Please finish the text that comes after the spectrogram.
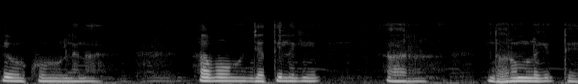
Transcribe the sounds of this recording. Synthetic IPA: ɛɔkʰɔlɛna | abɔd͡ʒət̪iləɡit̪̚ | aɾ | d̪ʱɔɾɔmləɡit̪̚ˀt̪ɛ

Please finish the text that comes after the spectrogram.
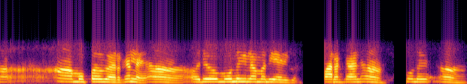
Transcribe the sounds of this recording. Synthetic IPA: aaːmupːɐʋerk̬ːɐlːeaːo̞ɾumuːnːɨkiloːmɐd̪ijaːjiɾikʲːum | pɐrɐkːaːnaː | muːnːɨaː

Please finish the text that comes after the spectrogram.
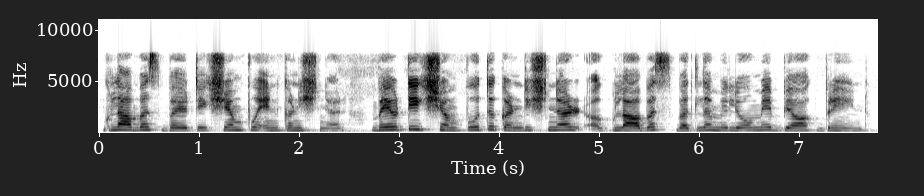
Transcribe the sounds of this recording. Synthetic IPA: ɡʊlaːbɐsbɐjoːʈiːkʃɐmpũɪnkɐɳɖiʃnɐɾ | bɐjoːʈiːkʃɐmput̪kɐɳɖiʃnɐɾɡʊlaːbɐsbɐd̪ləmɪljõːmẽbjaːkbɾeːɳɖ

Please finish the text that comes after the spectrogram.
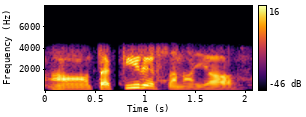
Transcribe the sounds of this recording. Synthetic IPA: ɦãt̪əkiɾeɾsɐnaja

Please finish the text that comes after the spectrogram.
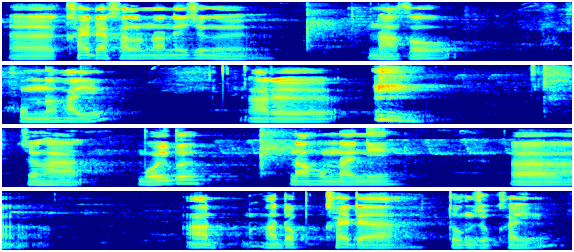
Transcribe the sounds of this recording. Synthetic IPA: kʰajdakʰalamnanɯjzɯŋɯ | nakʰɯw | hɔmnɯɦajɯ | aɾɯ | z̥ɯŋɦabɔjbɯ | naɦɔmnajni | aadɔp̚kʰajdadɔŋzup̚kʰajɯ

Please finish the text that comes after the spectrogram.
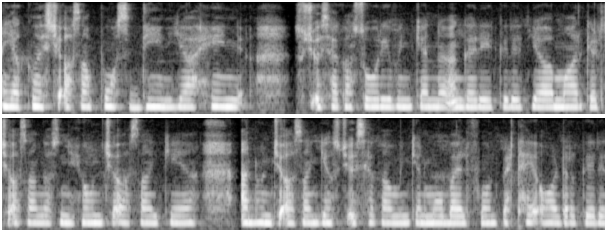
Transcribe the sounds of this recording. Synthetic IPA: jaːkə̃ːsʲt͡ʃʰiʔɐsãːpõːsd̪iːnjaːhensu̥t͡ʃʰəsʲaːkãːsoːɾiːʋɨnʲkʲɐnɡɐɾeːkəɾʲet̪ʰjaːmaːɾkeːʈt͡ʃʰiɐsãːɡɐsunɦeːnt͡ʃʰiɐsãːkẽːɐnunt͡ʃʰiʔɐsãːk̬ʲẽːsu̥t͡ʃʰəsʲakãːʋɨnʲkʲɐnmoːbaːjlfoːnpʲɛʈʰaːjʔɔːɾɖəɾkəɾit̪̚ʰ

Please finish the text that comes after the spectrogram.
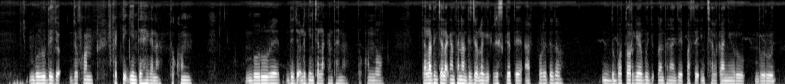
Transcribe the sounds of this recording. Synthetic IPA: buɾud̪ɛd͡ʒɔʔd͡ʒɔkʰɔnkəʈːiʔ̚ɡiɲt̪ɛɦɛ̃kanat̪ɔkʰɔn | buɾuɾɛd̪ɛd͡ʒɔʔləɡit̪ɲt͡ʃalaʔkant̪ʰaɦɛnat̪ɔkʰɔnd̪ɔ | kalad̪iɲt͡ʃala̰ʔkant̪ʰanad̪ɛd͡ʒɔʔləɡit̪̚ɾiskət̪ɛʔaɾpɔɾɛt̪ɛd̪ɔ | bɔt̪ɔɾɡɛbud͡ʒuʔkant̪ʰanad͡ʒɛpasɛʔiɲt͡ʃʰalkaɲuɾubuɾud̪̚

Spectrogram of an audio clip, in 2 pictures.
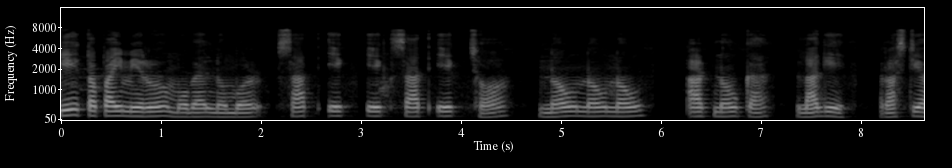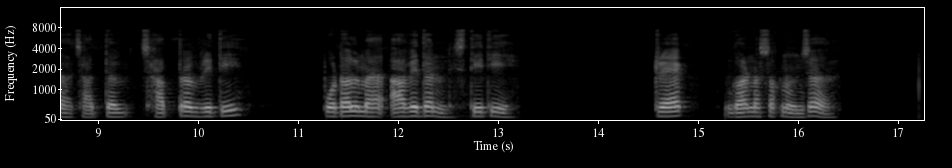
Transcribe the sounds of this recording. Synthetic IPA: ket̪ʌpaĩmeɾomobajlnʌmbʌrsat̪ek̚ | eksat̪ek̚t͡sʰʌ | nʌwnʌwnʌw | aʈʰnʌwka | laɡi | rasʈrijʌ | t͡sʰat̪rʌbrit̪i | poʈʌlmaʔabed̪ʌnst̪ʰit̪i | ʈrjak̚ | ɡʌrnʌsʌknuɦunt͡sʰʌ

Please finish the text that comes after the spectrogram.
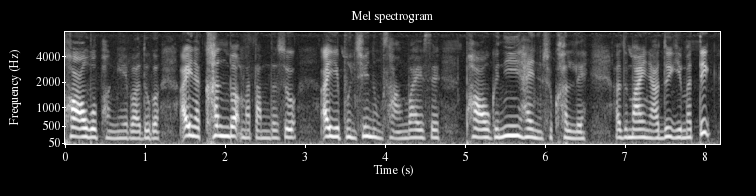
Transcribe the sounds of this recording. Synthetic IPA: pʰawbɐpʰɐŋebɐːduɡɐ | ɐjnɐkʰɐnbɐmɐtamdɐsuɐjɡipunsinuŋsaŋbɐhajse | pʰawɡɐniɦajnɐsukʰɐlːe | ɐdumajnɐːduɡimɐtik̚

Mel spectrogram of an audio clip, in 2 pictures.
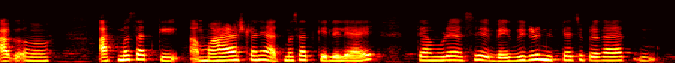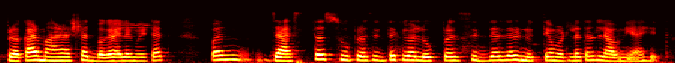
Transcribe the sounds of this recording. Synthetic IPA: a | at̪məsat̪kiməɦaɾaʂʈɾaneat̪məsat̪keleleaɦe | t̪jamuɭeəseʋeɡʋiɡɭenjut̪jat͡ɕipɾəkaɾat̪̚ | pɾəkaɾməɦaɾaʂʈɾat̪̚bəɡʱajlamiɭʈ̪at̪ | pəɳd͡zast̪əsupɾəsid̪ʱːəkĩw̃ʋalok̚pɾəsid̪ʱːəd͡zəɾnut̪jəm̤əʈlat̪əɾlaʋɳḭːaɦḛt̪

